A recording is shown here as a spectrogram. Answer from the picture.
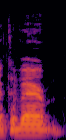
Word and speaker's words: Gewehr: No, it was a Gewehr? Oh, Is that how you pronounce it? yeah, Gewehr Yeah.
